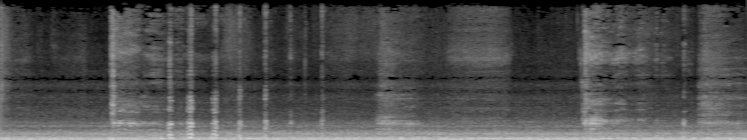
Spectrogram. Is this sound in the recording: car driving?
yes

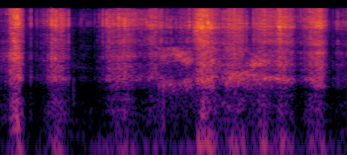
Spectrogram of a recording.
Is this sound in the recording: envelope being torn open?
yes

